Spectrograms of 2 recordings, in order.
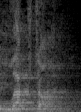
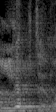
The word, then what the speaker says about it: lepton: Everybody say lepton. Lepton, not Lipton like the tea.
